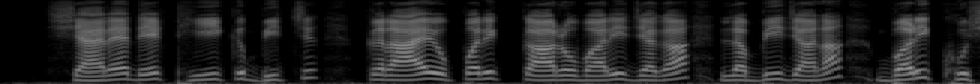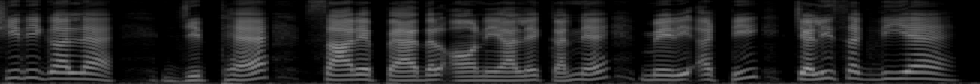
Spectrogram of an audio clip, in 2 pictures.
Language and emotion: Dogri, happy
